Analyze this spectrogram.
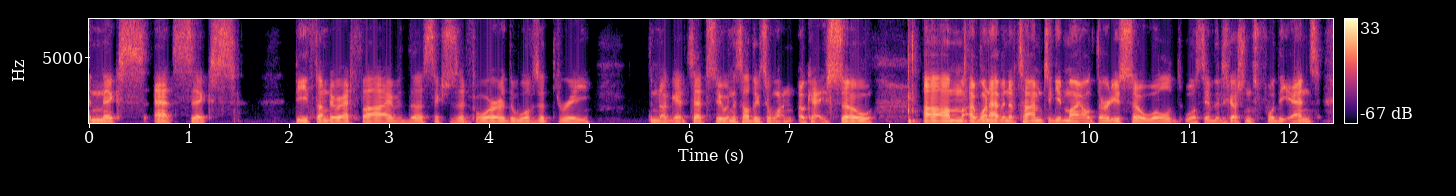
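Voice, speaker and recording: This man speaks in an American accent at a fairly low pitch. His intonation is monotone and flat. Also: fairly quick pace, very clean recording, silent background. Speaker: basketball podcast host. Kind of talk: casual chat. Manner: fast; halting.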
